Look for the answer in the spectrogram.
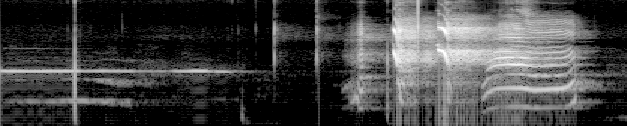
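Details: A steady high whistle, then an Indian ringneck parrot, green, addressing a mirror with a raspy, rich run of imitated speech syllables that bend downward, with light taps between.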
